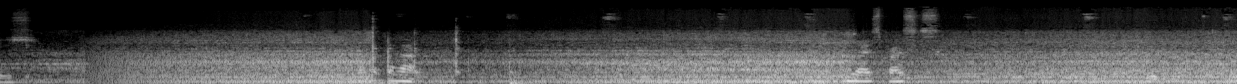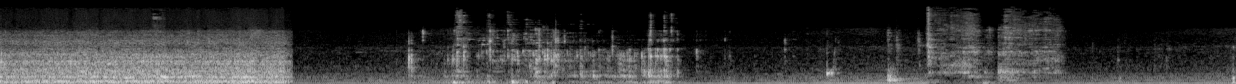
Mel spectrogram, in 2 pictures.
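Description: A loud, dense, steady sound builds up and runs for about fifteen seconds, then cuts off suddenly. What is left is quieter scattered clinks and knocks of a metal ladle against a steel pot and a funnel as tomato sauce is ladled into a bottle.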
